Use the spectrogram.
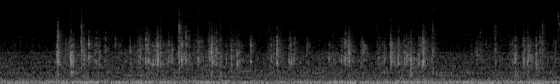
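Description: Steady, fast typing on a computer keyboard while writing C code, with dense overlapping clicks and key taps close by and no talking.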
